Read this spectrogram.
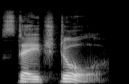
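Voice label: "stage door", British English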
